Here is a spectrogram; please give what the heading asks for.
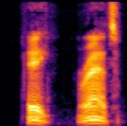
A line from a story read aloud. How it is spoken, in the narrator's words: Case said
